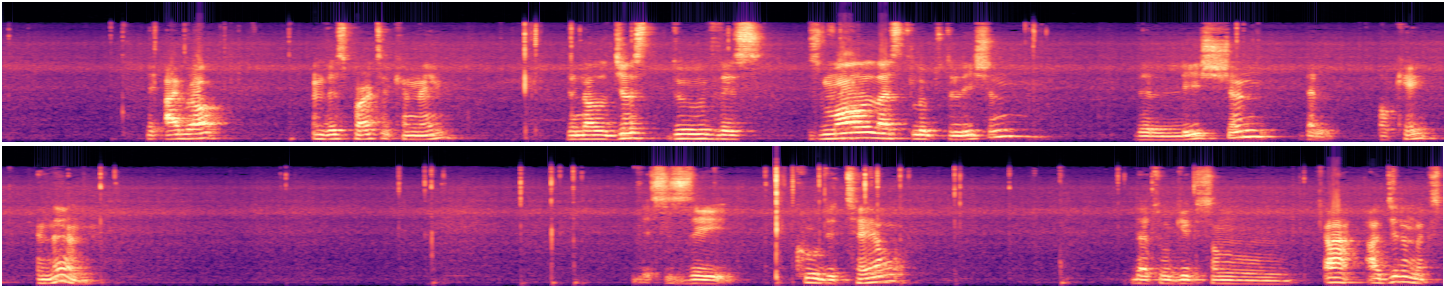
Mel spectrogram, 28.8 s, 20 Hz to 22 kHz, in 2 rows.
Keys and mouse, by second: 0.0-1.8 drag, 1.8 middle click, 2.0 click, 2.9 i, 5.2 ctrl+Tab, 6.1-8.7 drag, 8.1 x, 10.3 s, 11.9-13.7 drag, 12.4 s, 13.7 middle click, 14.5-16.3 drag, 15.2 g, 16.3 middle click, 17.0-18.6 drag, 19.3 s, 19.9 a, 20.2 c, 22.6 w, 23.1 ctrl+Tab, 25.0 j.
